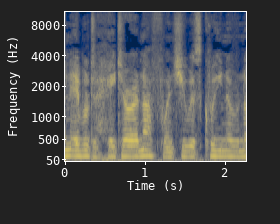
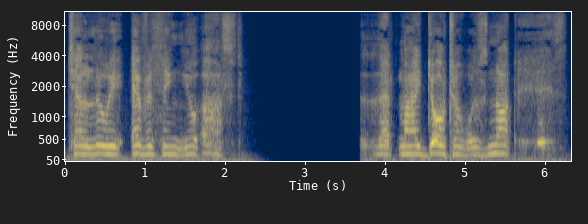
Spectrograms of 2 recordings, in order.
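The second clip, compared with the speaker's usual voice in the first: put-on higher young woman, urgent then slowing; Marguerite pleading; 10 semitones higher than usual. Marguerite tells Robert about her letter, higher pleading. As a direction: plead earnestly with her cousin.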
